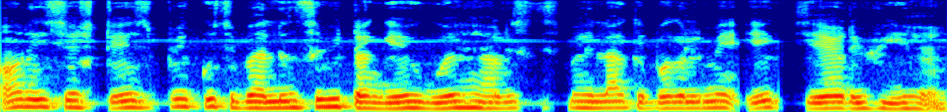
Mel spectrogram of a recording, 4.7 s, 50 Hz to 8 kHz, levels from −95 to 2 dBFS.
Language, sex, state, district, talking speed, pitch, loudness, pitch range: Hindi, female, Odisha, Sambalpur, 240 wpm, 170 Hz, -16 LUFS, 160-175 Hz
